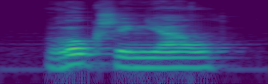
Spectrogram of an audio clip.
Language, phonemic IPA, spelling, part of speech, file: Dutch, /ˈroksɪˌɲal/, rooksignaal, noun, Nl-rooksignaal.ogg
- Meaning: smoke signal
